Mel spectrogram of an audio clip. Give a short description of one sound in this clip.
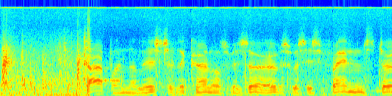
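A man narrates calmly.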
